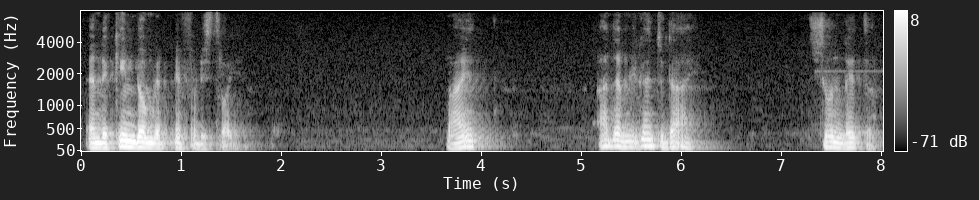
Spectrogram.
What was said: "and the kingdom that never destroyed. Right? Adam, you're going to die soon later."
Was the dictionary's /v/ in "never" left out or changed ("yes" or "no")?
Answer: yes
